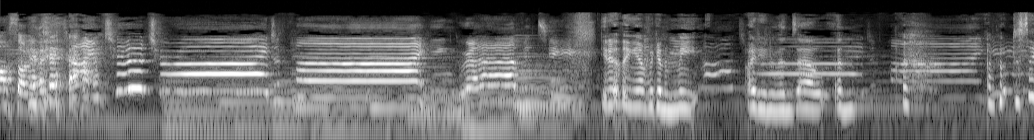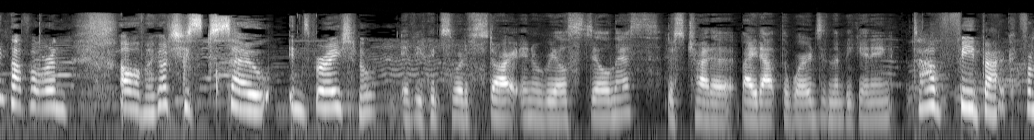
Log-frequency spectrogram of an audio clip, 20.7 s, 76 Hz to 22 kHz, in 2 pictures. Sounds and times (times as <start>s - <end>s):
Female speech, woman speaking: 0.0s - 0.5s, 11.6s - 20.6s
Music: 0.0s - 20.6s
Singing: 0.9s - 15.5s, 19.0s - 20.6s.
